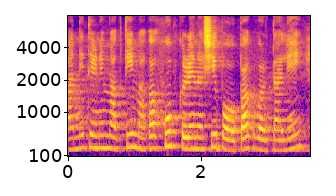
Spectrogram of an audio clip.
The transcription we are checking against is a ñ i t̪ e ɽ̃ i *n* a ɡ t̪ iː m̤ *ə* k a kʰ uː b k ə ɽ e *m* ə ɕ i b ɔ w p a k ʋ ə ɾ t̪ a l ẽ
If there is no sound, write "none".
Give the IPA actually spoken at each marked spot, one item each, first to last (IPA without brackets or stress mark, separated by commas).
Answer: m, a, n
